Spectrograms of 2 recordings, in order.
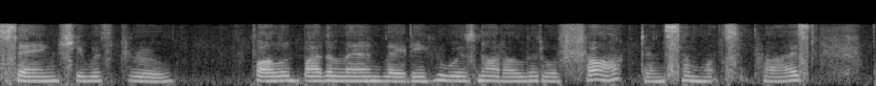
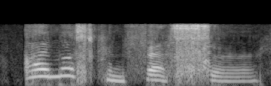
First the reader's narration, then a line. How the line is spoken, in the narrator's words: he exclaimed with heat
